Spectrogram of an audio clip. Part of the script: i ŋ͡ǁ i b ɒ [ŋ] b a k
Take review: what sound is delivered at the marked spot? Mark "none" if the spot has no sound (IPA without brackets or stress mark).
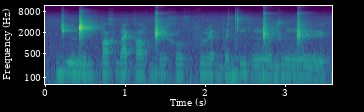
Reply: x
